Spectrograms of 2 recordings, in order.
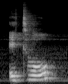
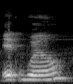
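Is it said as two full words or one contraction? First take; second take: contraction; two words. First: It is said as one short contracted word. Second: It is said as two full separate words. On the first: "but it will is pronounced it'll" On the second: "but it will is pronounced it'll"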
